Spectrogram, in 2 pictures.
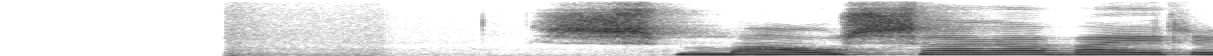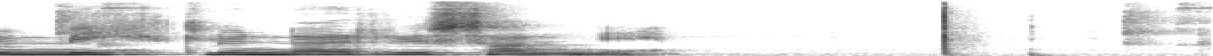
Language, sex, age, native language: Icelandic, female, 60-69, Icelandic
